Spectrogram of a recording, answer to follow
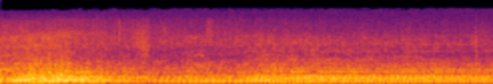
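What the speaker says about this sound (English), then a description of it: "Mr. Tinker, Bell, start your engine." A navy boat engine starts up with a rough low rumble that settles into a steady drone, loud and close, with wind-like noise across the top.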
